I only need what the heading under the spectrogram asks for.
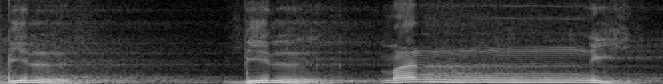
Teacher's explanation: Nun yang bertasdid warna pink namanya bacaan nugunah, kita tekan 3 ketuk.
